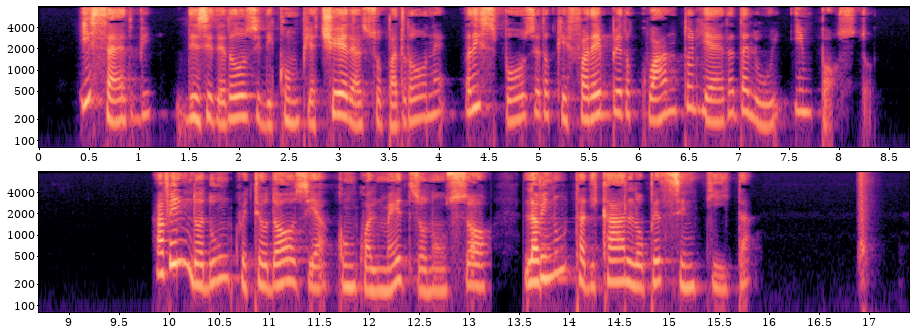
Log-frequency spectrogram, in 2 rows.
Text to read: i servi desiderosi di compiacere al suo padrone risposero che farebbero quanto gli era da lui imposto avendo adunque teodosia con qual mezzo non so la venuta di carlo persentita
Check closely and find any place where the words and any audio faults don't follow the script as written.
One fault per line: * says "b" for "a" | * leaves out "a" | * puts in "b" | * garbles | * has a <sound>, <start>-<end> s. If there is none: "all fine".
* has a whoosh, 16.9-17.2 s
